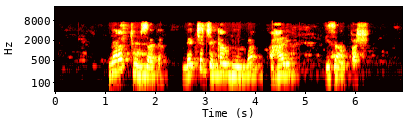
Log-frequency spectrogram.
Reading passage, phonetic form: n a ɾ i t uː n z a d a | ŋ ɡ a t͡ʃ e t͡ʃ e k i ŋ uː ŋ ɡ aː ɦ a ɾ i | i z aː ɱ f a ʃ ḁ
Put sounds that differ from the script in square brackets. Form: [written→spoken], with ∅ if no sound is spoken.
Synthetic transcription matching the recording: n a ɾ [i→a] t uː [n→∅] z a [d→ɡ] a | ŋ ɡ a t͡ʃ e t͡ʃ e k [i→a] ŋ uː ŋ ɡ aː ɦ a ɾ i | i z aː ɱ f a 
